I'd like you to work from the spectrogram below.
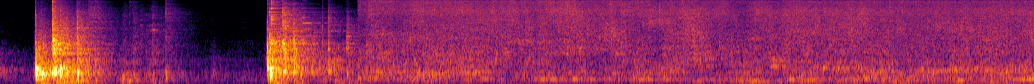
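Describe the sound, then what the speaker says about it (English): Tap water runs steadily into a kitchen sink during dishwashing, opening with a couple of clattering splashes and a brief pause before a continuous, moderately quiet flow settles in with no one speaking. "Let's wash these dishes we just made."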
